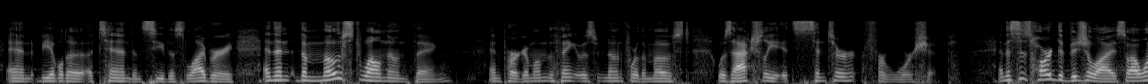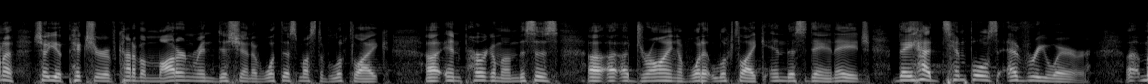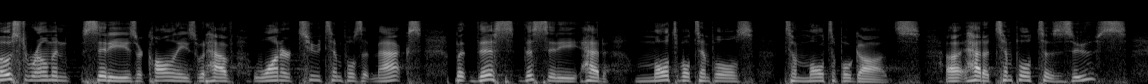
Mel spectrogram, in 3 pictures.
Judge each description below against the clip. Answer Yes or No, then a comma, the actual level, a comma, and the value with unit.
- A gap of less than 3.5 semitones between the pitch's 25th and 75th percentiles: No, average, 3.9 semitones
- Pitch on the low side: No, medium, 160 Hz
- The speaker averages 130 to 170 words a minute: No, average, 195 wpm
